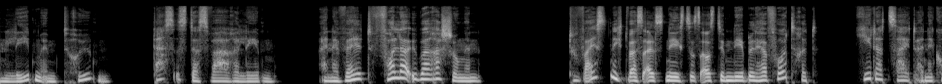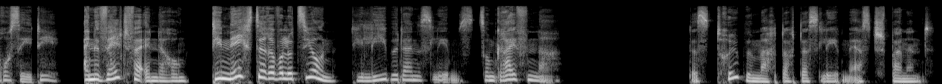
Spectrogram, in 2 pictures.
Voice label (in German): Klarheit Dynamisch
